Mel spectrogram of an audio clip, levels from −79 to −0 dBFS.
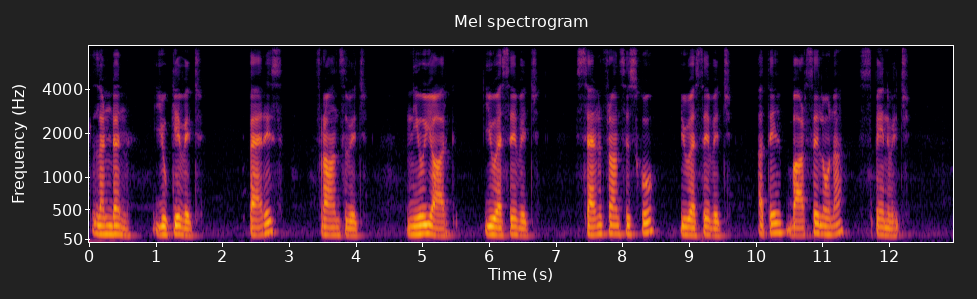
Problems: none marked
